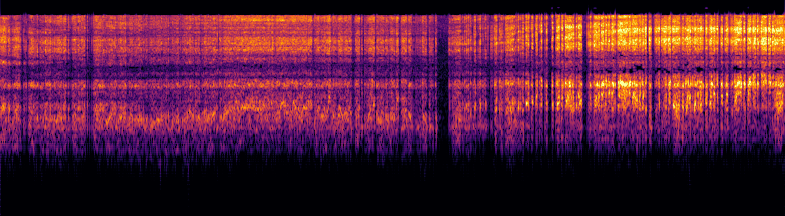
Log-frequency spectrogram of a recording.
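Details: MacBook Pro right speaker, speakers muted: a steady, harsh, high-pitched screech with a hissy edge and small dropouts; unexplained screeching noise.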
